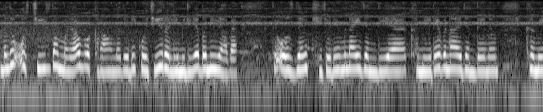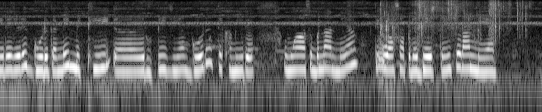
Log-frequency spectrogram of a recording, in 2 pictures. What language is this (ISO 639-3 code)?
doi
